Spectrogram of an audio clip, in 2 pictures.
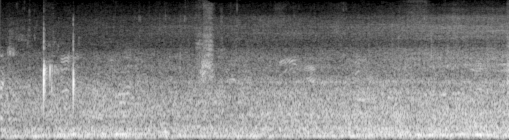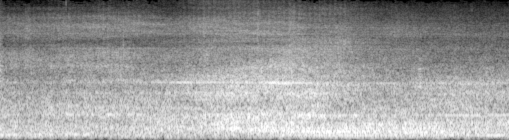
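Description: Open-air sports-ground ambience: a steady wash of background noise with distant voices, swelling louder about seven seconds in. Two sharp clicks sound about half a second in.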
